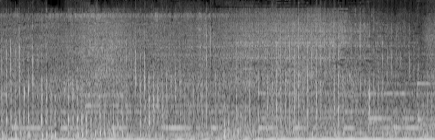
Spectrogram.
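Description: A helicopter flying at low altitude roars steadily overhead, its rotor thudding in a fast, continuous chop over a deep, droning engine hum that stays loud throughout with no voices.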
